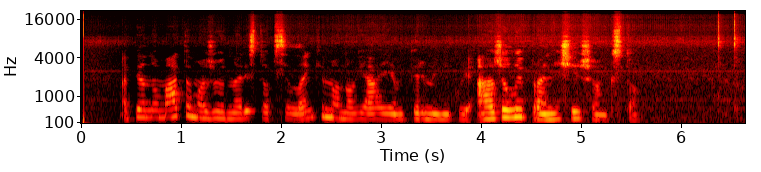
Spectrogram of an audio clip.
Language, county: Lithuanian, Kaunas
